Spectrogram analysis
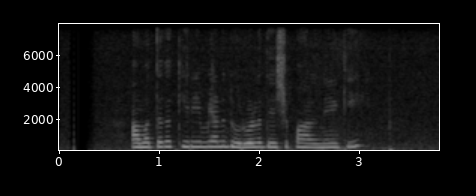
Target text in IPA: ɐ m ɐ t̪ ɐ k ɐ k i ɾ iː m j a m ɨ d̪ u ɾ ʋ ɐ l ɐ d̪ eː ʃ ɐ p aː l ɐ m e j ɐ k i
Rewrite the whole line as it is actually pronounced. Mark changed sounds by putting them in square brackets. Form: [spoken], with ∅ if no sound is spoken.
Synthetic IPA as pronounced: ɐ m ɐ t̪ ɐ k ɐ k i ɾ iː m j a [n] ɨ d̪ u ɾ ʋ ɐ l ɐ d̪ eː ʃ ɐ p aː l ɐ [n] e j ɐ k i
